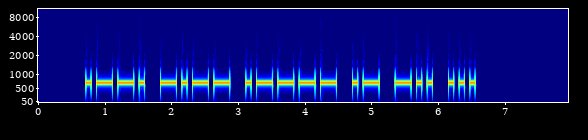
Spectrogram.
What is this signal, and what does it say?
Morse code, heard as a keyed tone, about 15 wpm, 700 Hz. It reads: PY1ADS
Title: DXCC-100 Call Signs - 6 Characters - 15wpm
